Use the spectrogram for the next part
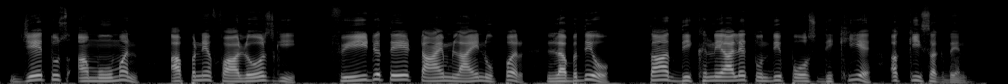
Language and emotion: Dogri, neutral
